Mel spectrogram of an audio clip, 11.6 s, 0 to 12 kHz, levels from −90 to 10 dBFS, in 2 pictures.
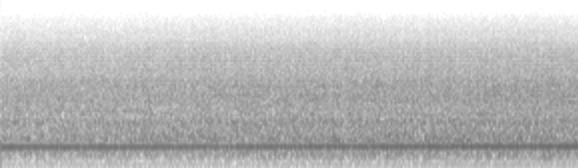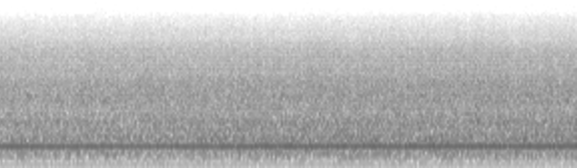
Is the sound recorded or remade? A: recorded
